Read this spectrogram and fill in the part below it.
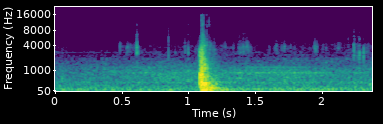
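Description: A car door shuts with a thud.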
